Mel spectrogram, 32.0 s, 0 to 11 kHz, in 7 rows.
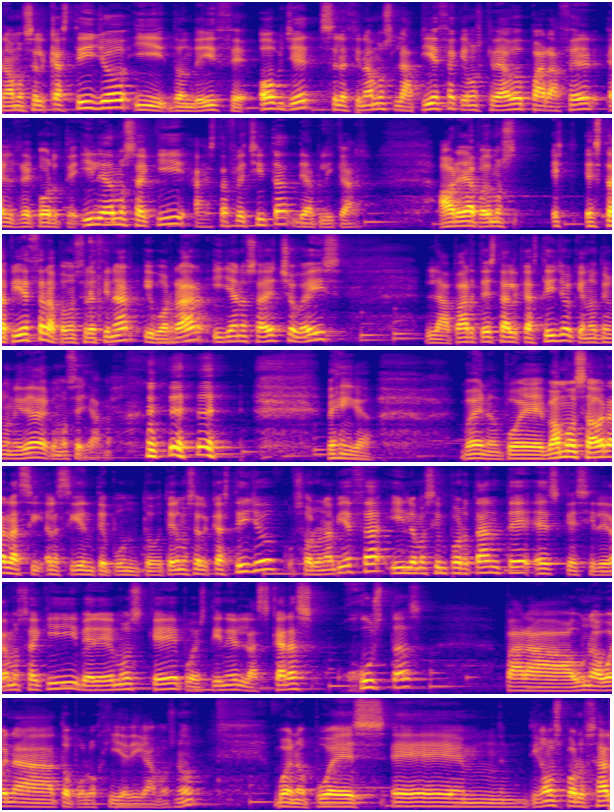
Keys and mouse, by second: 6.3-7.0 drag, 8.1 right click, 9.8 Delete, 10.5-14.7 middle drag, 20.4 click, 21.2-21.6 middle drag, 22.9 click, 23.4-28.4 middle drag, 29.4 click.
